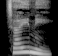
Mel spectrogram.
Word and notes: ಚೈನಿ: kannada

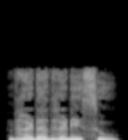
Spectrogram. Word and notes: ಧಡಧಡಿಸು: dhaḍa dhaḍisu

